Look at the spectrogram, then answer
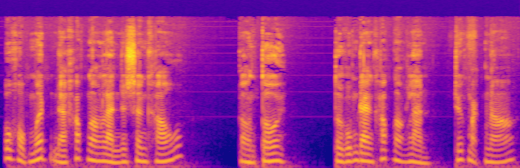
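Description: A man reading a first-person children's story aloud in a steady, measured way into a close mic. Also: medium pitch, slightly rough, no echo. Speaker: audiobook narrator.

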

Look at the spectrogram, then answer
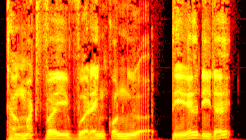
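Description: A man voicing a drunken, brutal peasant who shouts and brags loudly, in an audiobook reading. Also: fairly low pitch, lively intonation, fast talker, no echo, studio quality, voice pushed up. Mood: boastful. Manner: shouting, blustering.

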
